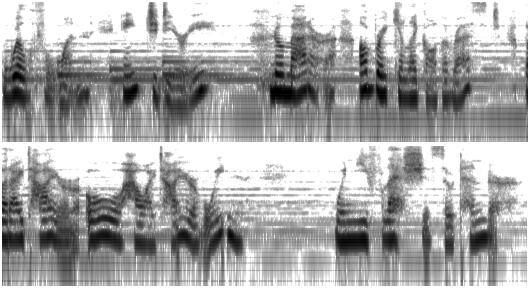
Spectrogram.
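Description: In a put-on character voice with a fairly high pitch, the speaker growls gutturally at a moderate pace with long, frequent pauses while clear music plays in the background. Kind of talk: archaic dialect. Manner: menacing, growling. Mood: menacing, theatrical.

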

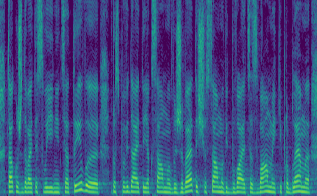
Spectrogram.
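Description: A woman speaks at a very fast pace. Her intonation is monotone and flat. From western Ukraine, near Lviv; Ukraine. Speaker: journalist, news presenter; TV host. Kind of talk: TV news and interview. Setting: studio. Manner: halting in Italian. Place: studio. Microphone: handheld.

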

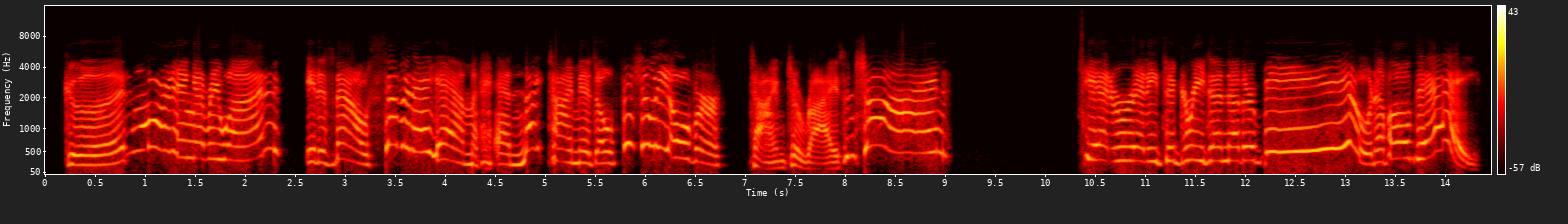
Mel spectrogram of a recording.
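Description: A high-pitched, put-on character voice moves at a fairly slow pace. Long pauses come often. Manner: cheery, sing-song.

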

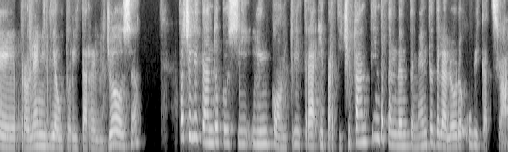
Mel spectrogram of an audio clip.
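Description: A woman with a Spanish accent, fairly quick pace and fairly high pitch. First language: Spanish (speaking Italian). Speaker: PhD student in semiotics. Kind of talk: conference talk.

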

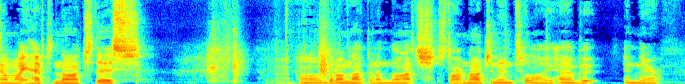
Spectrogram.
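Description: A man talks at a fairly slow pace with light background noise behind him. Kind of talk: casual project walkthrough commentary. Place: garage. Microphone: phone near.

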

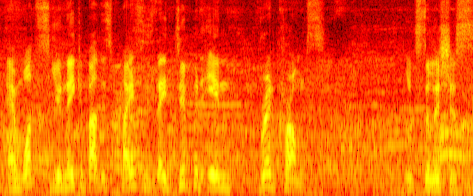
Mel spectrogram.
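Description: Over clear background noise and clear crowd noise in the background, a man talks at a fairly quick pace with a high pitch. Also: ordinary pitch variation.

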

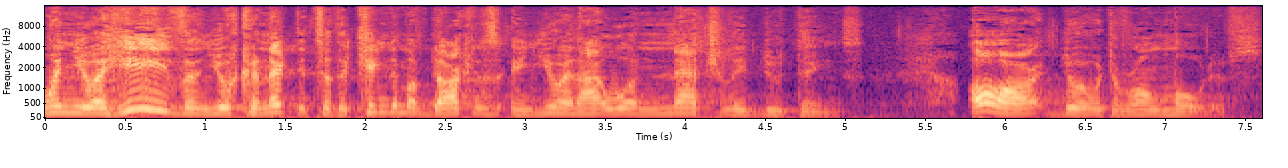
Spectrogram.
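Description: Speaking at a moderate pace, a man with an American accent uses a high pitch. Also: ordinary pitch variation. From US South, New Orleans; Louisiana. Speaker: pastor. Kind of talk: sermon. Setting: church. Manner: animated. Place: church. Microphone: headset.

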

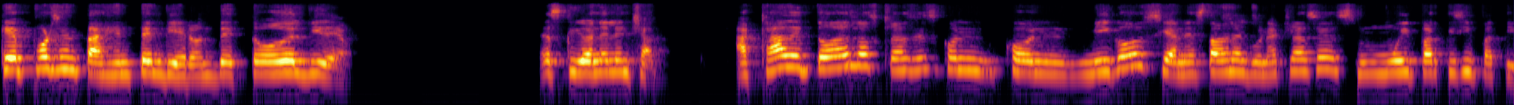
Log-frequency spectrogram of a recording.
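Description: Against a quiet background, a woman with a dark, mellow tone and fairly high pitch speaks at a moderate pace with ordinary pitch variation. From Colombia, Bogotá. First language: English (speaking Spanish). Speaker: nurse and English terminology instructor; instructor teaching medical English to nurses. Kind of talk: online class lecture. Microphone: video call.

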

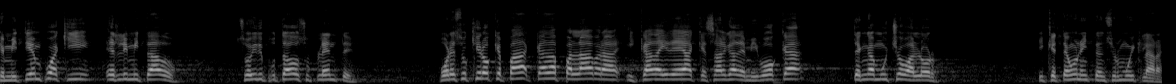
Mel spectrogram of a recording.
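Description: Talking at a moderate pace with long, frequent pauses, a man uses an extremely high pitch with ordinary pitch variation. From Jalisco, Mexico. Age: 20s. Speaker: politician. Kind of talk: parliamentary speech. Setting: legislative chamber. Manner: formal. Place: hall. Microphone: podium.

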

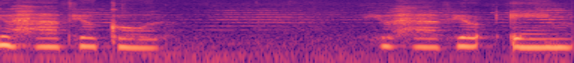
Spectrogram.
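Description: Soft-spoken, a woman talks at a fairly high pitch over light background noise. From India. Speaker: ASMR creator. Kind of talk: ASMR relaxation talk with affirmations. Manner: soft, calming, slow. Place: home room.

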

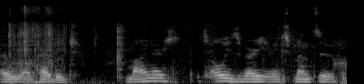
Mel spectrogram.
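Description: A man is speaking. Background noise is noticeable. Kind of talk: casual pack opening commentary. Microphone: phone near.

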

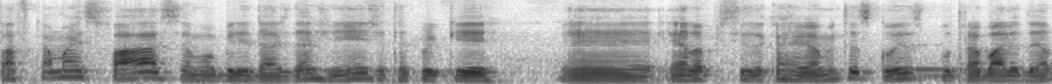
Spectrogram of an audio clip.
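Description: A man rushes at a very fast pace, his pitch varying in an ordinary way, with light background noise behind him. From Goiás, Brazil. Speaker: caller, motorcycle owner; motorcycle youtuber. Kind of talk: recorded question to a host. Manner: halting. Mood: playful, joking. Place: home room. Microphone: studio mic.

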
